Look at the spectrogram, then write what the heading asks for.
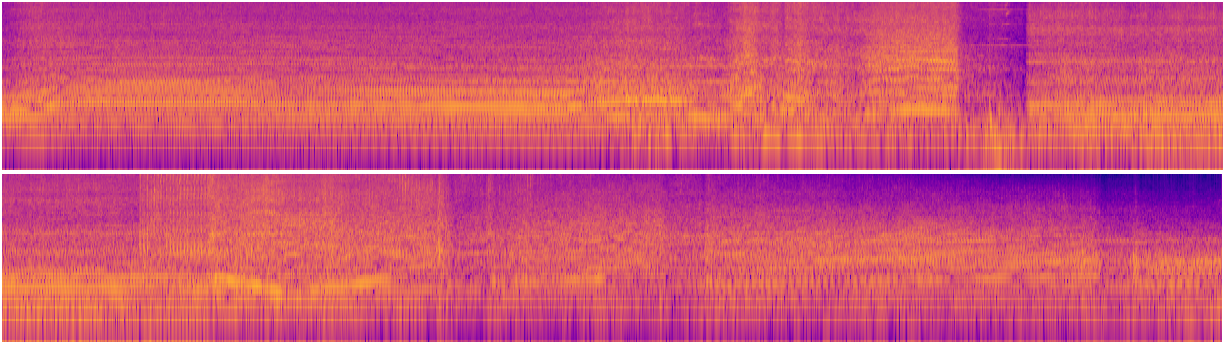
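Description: Two Fox-body Mustang drag cars' engines running loud at the starting line, held at steady revs and dipping and climbing again in pitch a few times.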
